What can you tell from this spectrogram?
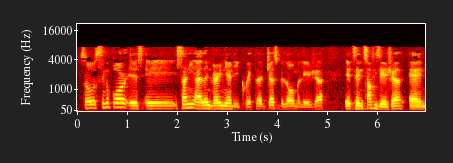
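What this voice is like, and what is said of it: Odd Singaporean English accent. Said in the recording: “where is that dude from? I don't know that accent ... I have a very, very odd accent. ... someone thought I was from South Africa”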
